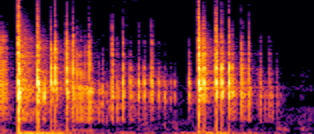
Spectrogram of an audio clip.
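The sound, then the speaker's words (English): Dice clatter across a hard table in two quick rolls during a tabletop role-playing game, each a rapid burst of sharp clicks that tumble and settle into silence. Fairly loud, with no talking. “Have your dice?”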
